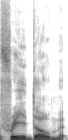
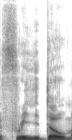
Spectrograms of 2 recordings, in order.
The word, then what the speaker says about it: Freedom: Och jag säger inte Freedom eh, med konstigt engelskt uttal, utan den heter Freedom, alltså som en... Eh, det är en anspelning på freedom, men Freedom mm, som en... – Ja. Eh, ja som en kupa på slutet.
